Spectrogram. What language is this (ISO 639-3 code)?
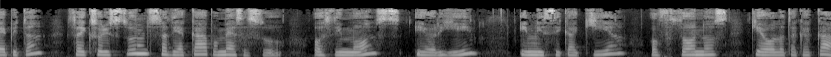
ell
